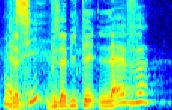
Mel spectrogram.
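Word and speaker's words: Laives: Ça s'écrit L-A-I-V-E-S. C'est ça. Lève.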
